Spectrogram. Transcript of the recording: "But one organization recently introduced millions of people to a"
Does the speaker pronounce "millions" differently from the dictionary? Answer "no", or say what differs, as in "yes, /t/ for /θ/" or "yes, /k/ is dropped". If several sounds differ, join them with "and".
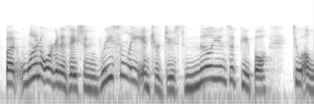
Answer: no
